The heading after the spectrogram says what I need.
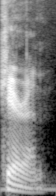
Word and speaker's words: Charon: It is pronounced Karen. No, it's not. The ferryman is pronounced Karen. So, no, it's not.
